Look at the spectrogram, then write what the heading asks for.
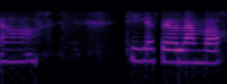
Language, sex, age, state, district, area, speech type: Assamese, female, 18-30, Assam, Lakhimpur, rural, conversation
